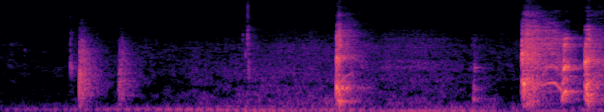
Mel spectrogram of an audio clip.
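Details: Several short, sharp cough bursts over low room hum while eating beef fat seasoned with chili, garlic, shallot and sweet-sour spice; ordinary cough from throat irritation.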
